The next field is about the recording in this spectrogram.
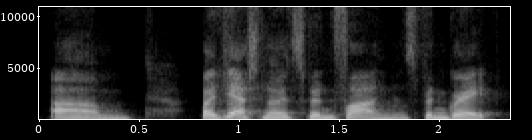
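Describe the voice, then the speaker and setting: A woman whose first language is Tagalog, with a mid-range voice and a dry, close sound. She chats casually in an interview, playful and quick to laugh. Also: mid-range voice, no echo. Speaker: actor guest.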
